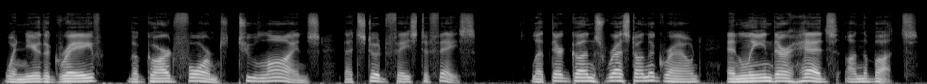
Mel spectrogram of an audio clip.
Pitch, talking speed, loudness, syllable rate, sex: 135 Hz, 180 wpm, -18 LUFS, 4.1 syllables/s, male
